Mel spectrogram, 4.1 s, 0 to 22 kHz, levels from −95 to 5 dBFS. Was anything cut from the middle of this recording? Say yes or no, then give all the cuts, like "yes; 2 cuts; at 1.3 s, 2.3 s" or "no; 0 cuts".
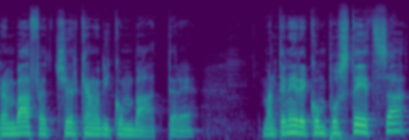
no; 0 cuts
